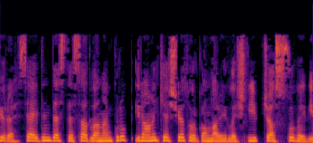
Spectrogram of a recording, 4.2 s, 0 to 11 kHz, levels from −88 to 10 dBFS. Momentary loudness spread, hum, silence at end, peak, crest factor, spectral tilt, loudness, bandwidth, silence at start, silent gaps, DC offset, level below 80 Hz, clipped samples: 4 LU; none; 0 s; -4 dBFS; 14 dB; -5.5 dB/octave; -18 LUFS; 8.8 kHz; 0 s; none; under 0.1%; -60 dBFS; under 0.1%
